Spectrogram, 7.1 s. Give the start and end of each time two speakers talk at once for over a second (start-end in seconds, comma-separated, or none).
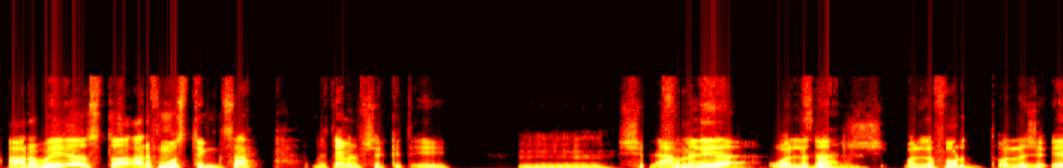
4.1-5.8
